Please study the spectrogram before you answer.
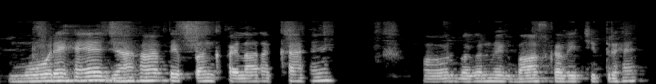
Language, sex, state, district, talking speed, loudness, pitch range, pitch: Hindi, male, Bihar, Muzaffarpur, 155 wpm, -16 LUFS, 140-170 Hz, 150 Hz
